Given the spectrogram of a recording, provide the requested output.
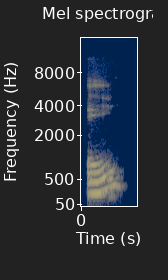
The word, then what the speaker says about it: eau: be e a U examples in French include o water Mo word the English equivalent is float like floating okay pay attention because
